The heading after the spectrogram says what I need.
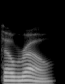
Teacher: with the H sounded and stress on the first syllable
